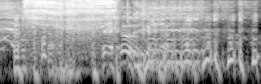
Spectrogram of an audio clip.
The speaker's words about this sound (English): Why are you sniffing so aggressively?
